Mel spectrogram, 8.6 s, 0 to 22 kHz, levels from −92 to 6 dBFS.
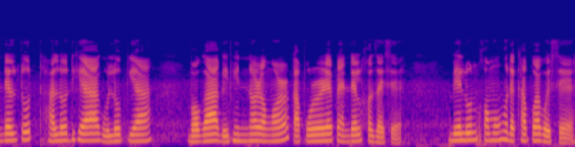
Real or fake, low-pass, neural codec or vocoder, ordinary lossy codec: real; 7.2 kHz; none; none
